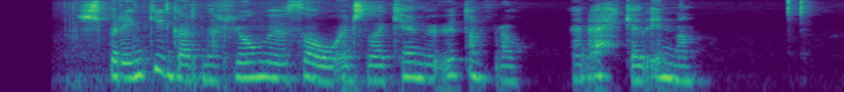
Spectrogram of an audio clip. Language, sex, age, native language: Icelandic, female, 30-39, Icelandic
